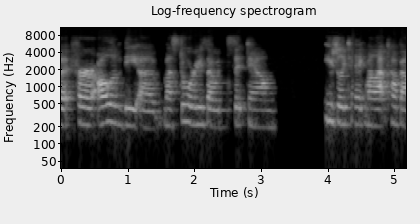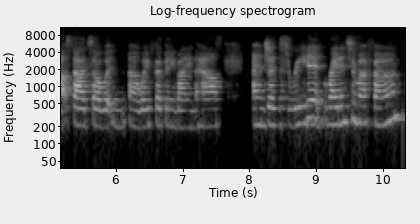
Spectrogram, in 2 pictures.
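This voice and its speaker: A woman with a Southern accent, fairly high-pitched, at a moderate pace, in a monotone, flat delivery. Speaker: author. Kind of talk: talk to a writers group. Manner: casual, with many fillers.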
